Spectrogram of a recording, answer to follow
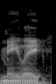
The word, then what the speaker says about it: melee: i'm just going to call it mealy but i know it's melee i just i've called it melee for so long that it's stuck and i'm stubborn as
